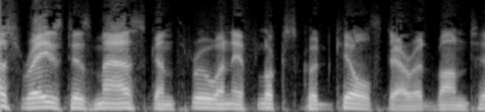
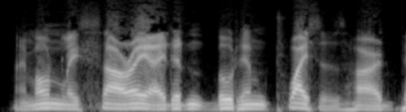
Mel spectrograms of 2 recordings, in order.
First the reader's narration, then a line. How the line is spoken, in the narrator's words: Pitt said through clenched teeth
